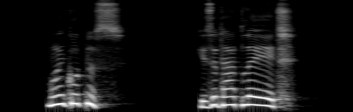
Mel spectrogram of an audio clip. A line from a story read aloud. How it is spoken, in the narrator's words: exclaimed, letting on to be astonished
